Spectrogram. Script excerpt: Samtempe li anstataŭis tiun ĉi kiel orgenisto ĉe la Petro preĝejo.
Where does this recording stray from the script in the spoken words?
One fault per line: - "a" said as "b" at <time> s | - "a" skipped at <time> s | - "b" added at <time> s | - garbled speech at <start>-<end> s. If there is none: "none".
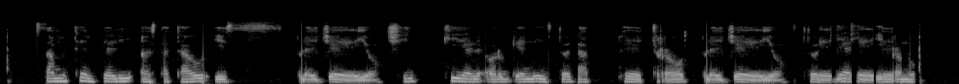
- "tiun" said as "preĝejo" at 3.0 s
- "ĉe" skipped at 5.7 s
- garbled speech at 7.9-9.2 s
